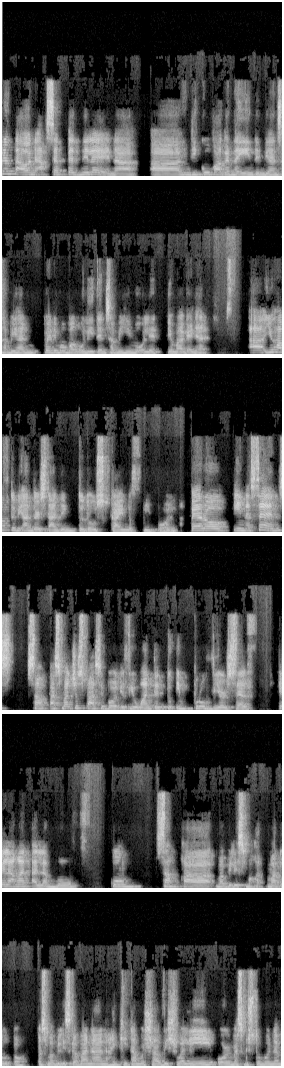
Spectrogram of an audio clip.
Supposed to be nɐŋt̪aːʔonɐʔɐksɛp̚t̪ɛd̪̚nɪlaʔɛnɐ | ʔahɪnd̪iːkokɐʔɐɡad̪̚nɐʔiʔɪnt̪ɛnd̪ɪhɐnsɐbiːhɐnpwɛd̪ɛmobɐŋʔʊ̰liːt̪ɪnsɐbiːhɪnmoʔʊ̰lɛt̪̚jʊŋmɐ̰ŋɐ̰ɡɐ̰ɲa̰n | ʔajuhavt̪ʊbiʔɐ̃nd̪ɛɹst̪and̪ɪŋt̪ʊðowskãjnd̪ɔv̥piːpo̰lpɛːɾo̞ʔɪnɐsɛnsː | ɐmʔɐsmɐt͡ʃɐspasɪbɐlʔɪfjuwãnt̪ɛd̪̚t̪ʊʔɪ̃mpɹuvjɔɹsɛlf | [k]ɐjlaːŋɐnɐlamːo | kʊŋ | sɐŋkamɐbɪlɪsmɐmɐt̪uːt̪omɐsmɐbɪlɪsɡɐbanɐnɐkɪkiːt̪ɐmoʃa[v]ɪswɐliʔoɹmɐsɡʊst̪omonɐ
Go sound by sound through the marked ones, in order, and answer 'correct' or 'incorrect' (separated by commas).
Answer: correct, correct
